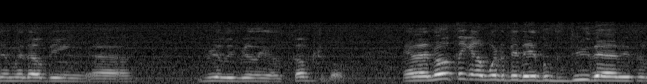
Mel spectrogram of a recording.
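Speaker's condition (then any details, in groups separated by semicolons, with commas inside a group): Cerebral palsy; diagnosed in infancy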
